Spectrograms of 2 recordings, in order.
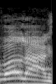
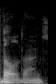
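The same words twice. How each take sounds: First: It is said with excited, lively energy. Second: It is said flatly, with little energy. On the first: The speaker is eager to bond over the team. The speaker calls it right. "you're trying to bond with these people. And you go, oh" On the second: The speaker does not really care about the team. The speaker calls it wrong. "Didn't sound very enthusiastic ... she's going, yeah, ... whatever"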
